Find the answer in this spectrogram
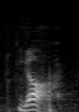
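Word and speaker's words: Yah (יה): But many times in the Bible, it's in abbreviated form, just the first two, Yod, He, pronounced Yah.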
